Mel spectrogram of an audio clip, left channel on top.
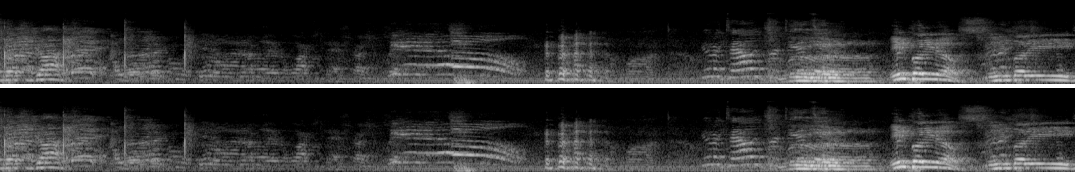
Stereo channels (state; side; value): identical; both; correlation 1.00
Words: what you got? You have a talent for dancing. Anybody else?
